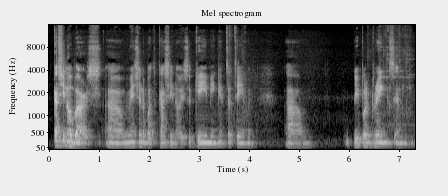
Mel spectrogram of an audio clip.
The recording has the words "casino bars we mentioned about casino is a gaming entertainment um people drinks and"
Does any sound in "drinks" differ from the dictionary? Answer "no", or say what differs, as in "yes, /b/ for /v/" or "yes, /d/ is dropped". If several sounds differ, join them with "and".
no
